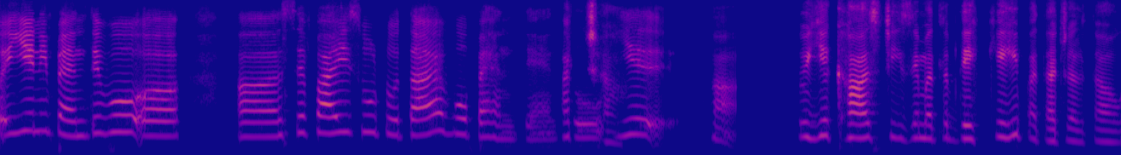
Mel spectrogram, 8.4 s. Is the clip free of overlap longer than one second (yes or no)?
yes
